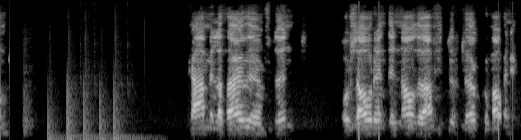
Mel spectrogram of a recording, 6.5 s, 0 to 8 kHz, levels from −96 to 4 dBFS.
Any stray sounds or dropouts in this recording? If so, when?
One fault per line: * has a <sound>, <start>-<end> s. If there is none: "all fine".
* has a thud, 0.6-2.1 s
